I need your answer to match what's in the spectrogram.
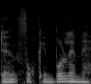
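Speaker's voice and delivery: put-on Nottingham accent. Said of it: "That's such a good Nottingham accent".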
